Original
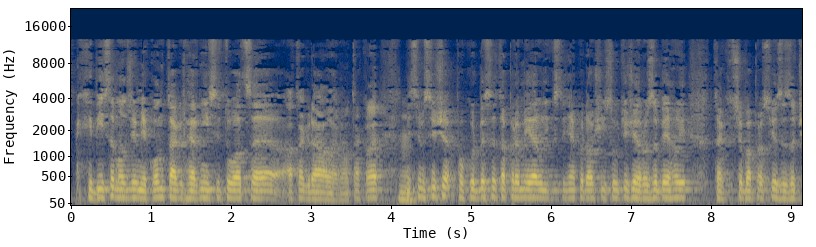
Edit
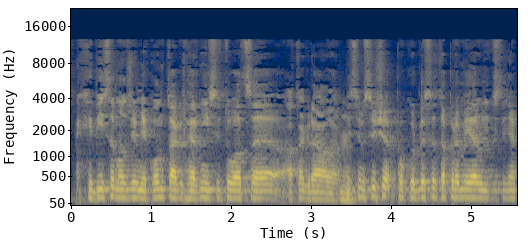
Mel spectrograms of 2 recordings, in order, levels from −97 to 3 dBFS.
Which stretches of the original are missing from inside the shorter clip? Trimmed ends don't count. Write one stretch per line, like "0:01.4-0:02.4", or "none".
0:03.3-0:04.1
